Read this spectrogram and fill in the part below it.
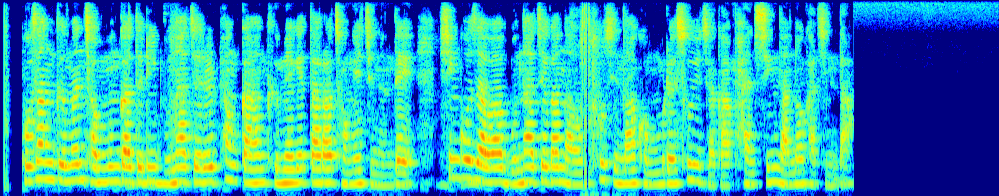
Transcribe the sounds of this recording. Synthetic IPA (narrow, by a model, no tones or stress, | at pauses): kosʰaŋɡɯmɯnt͡ɕʌmːunɡadɯɾimunɦad͡ʑe̞ɾɯɭpʰjʌŋk͈aɦankɯmeɡe̞t͈aɾat͡ɕʌŋɦe̞d͡ʑinɯnde̞ɕʰinɡod͡ʑawamunɦad͡ʑe̞ɡanaontʰod͡ʑinakʌmːuɾe̞sʰojud͡ʑaɡapanɕ͈iŋnanʌkad͡ʑinda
